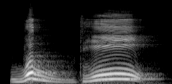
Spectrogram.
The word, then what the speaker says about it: बुद्धि: बुद्धि, बुद्धि, बुद्धि, बुद्धि, बुद्धि। तो इसमें पता चलता है कि द आधा ही है, बुद्धि यानी द आधा और ध संपूर्ण।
